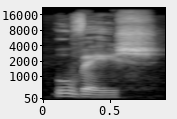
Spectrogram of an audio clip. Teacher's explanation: the S is a retracted S because she pronounced it like a sh instead of a s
